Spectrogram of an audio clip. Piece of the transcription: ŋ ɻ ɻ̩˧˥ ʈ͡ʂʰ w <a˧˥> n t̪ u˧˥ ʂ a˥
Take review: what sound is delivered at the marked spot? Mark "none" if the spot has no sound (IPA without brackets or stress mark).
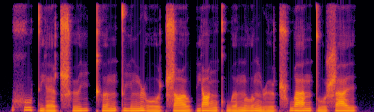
a˥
